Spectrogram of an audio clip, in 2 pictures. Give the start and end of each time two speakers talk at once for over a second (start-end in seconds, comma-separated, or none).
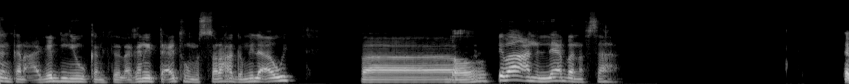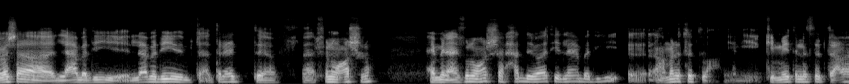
none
